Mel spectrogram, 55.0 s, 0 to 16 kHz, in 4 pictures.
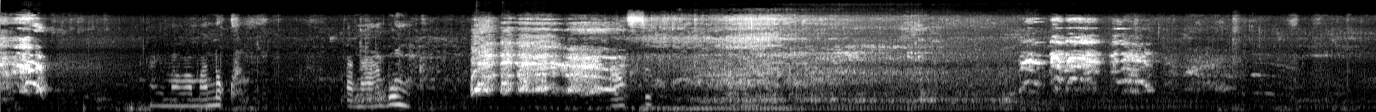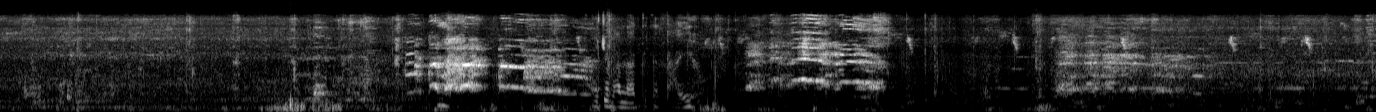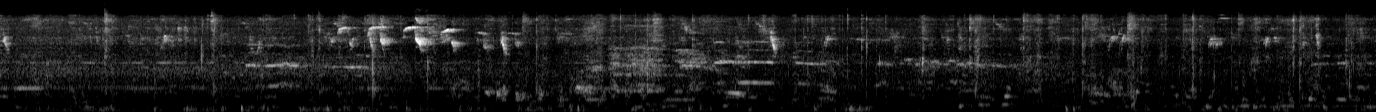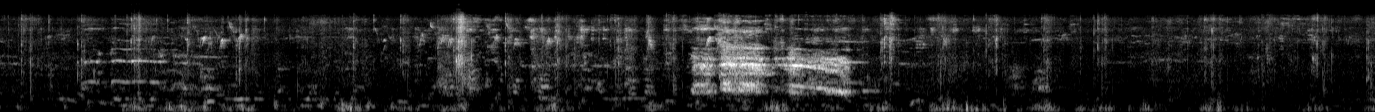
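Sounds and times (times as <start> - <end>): rooster crowing: 0.0 - 0.6, 4.7 - 6.3, 10.1 - 12.9, 48.2 - 50.2
chickens crowing and clucking: 0.0 - 1.2, 3.5 - 20.0, 21.2 - 22.9, 23.7 - 39.0, 40.5 - 54.6
walking footsteps thumping: 11.6 - 55.0.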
